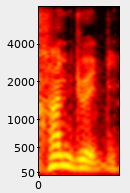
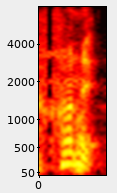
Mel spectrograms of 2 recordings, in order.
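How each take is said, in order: First: The word is said with a clear 'd' sound. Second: The word is said without the 'd' sound. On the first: The speaker calls it wrong. "you don't say one hundred" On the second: The speaker calls it right. "You say Hunnet"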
